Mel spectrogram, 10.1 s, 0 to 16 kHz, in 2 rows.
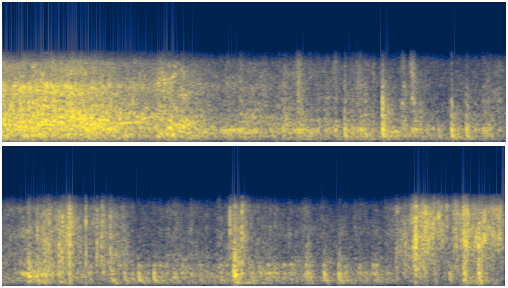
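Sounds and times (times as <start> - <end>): pens scratching on paper: 0.8 - 10.0
faint paper rustling: 2.2 - 10.0.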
